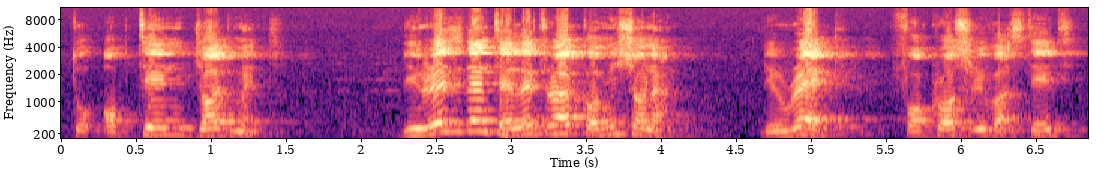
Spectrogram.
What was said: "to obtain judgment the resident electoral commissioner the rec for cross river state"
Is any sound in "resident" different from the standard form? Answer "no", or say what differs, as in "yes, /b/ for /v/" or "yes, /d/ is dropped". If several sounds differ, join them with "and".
no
